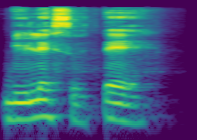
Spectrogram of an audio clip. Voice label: Kelantan-Pattani Malay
